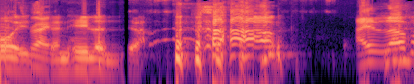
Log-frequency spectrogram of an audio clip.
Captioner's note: laughing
